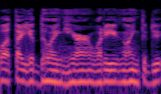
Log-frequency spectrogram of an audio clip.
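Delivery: mock thick, heavy French accent. Retelling how Canadian border guards questioned him: imitating a thick French accent. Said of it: "they had a thick accent".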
